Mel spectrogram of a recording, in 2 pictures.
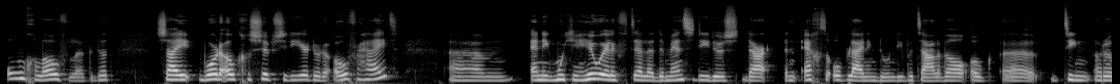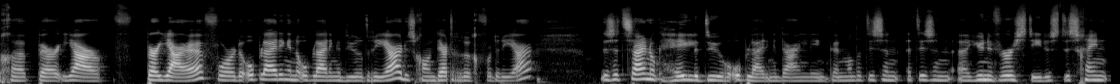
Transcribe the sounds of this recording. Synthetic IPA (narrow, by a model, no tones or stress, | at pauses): ɔnχəlowfələkdɑt | sɛjʋɔɹdənowkχəsɵpsidiɪːɹt̚dʊːɹdəʔowvəɹɦɛjt | ʔɛnɪk̚mutjəɦɪːlˠɪːɹləkfə̥ɹtɛləndəmɛnsəndidɵsdaːɹənʔɛχtəʔɔplɛjdɪŋdundibətaːlənʋɛlˠo̰wkətinrøχəpɛɹjaːɹ | pɛɹjaːɹɦɛv̥ʊːɹdəʔɔplɛjdɪŋɛndəɔplɛjdɪŋəndyːrədrijaːɹdɵsχəʋoːwndɛɹtəχrøχə̥vʊːɹdrijaːɹ | d̥øs̬ɦətsɛjnowkɦejlədyːrəʔɔplɛjdɪŋəndaːɹɪnlɪŋkənʋɑntətɪsənətɪs̬ənjynivɛɹsi̥tidøsətɪsχejn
